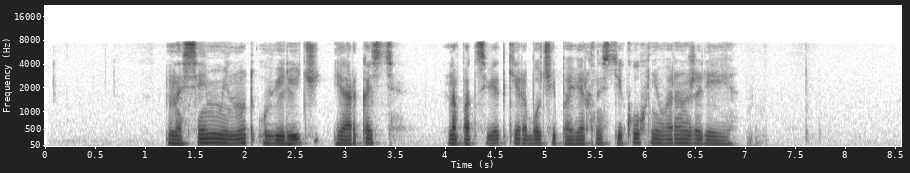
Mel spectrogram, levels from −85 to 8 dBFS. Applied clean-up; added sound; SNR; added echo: none; none; none; none.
